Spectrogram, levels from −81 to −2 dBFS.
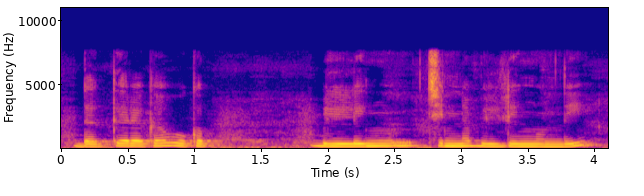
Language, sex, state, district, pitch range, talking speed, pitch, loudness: Telugu, female, Telangana, Hyderabad, 185-200 Hz, 85 wpm, 195 Hz, -13 LUFS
